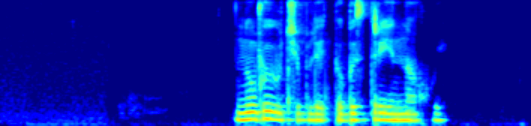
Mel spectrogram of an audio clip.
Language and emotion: Russian, angry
